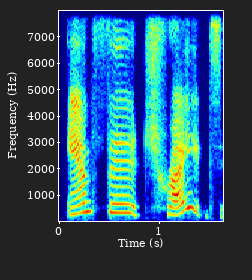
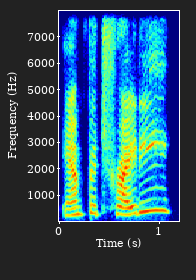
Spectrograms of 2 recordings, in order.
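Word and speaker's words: Amphitrite: serene and it says hi I'm amphi trite amphetrighty sounds like Aphrodite but it's spelled a-m-p-h-i-t-r-i-t-e never heard of her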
